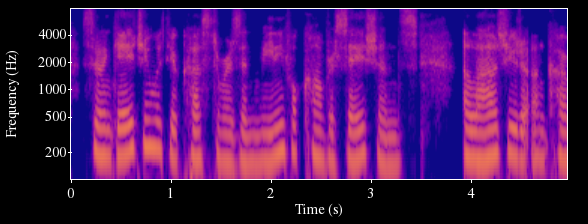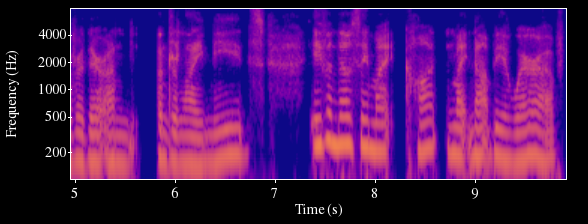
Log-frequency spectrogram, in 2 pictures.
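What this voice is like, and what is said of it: Strained, failing voice. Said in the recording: “I am losing my voice ... she's really suffering this morning with allergies”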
